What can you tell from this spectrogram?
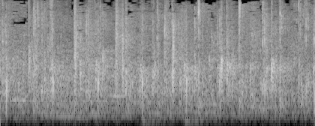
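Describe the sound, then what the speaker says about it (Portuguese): A church congregation applauding during a youth worship service, a dense steady wash of clapping over about two seconds with a faint voice mixed in. "Agora sim, pode aplaudir o Senhor."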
